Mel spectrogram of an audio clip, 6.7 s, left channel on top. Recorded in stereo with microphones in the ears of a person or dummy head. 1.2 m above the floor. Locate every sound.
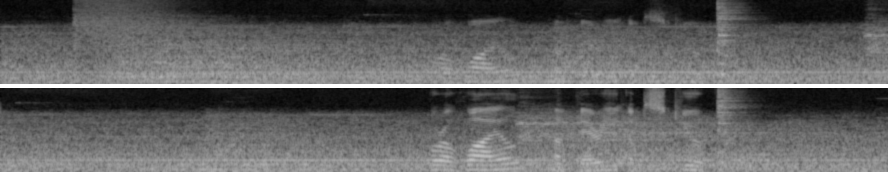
3.2 s a man speaking: 85° right, 0.7 m
5.4 s dishes clattering: 30° left (ahead or behind), 2.5 m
